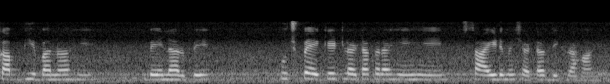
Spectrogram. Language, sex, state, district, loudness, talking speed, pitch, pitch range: Hindi, female, Chhattisgarh, Raigarh, -19 LUFS, 165 wpm, 225 Hz, 220-240 Hz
